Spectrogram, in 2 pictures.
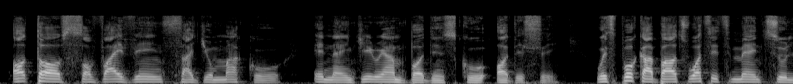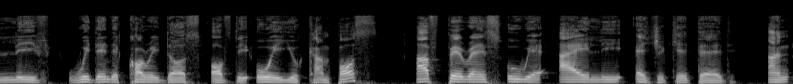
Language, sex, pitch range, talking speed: English, male, 100-125 Hz, 120 wpm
